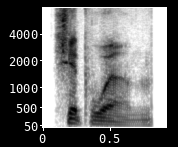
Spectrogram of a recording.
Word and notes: shipworm: British English

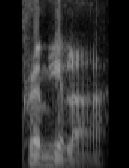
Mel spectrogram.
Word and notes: primula: British English

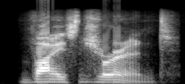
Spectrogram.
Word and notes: vicegerent: American English

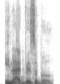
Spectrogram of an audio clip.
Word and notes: inadvisable: Indian

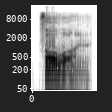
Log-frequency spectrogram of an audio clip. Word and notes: forewarn: British English

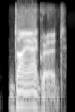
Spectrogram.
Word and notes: diagrid: British English

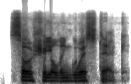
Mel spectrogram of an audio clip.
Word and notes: Sociolinguistic: American English

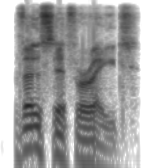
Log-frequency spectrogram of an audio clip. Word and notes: vociferate: British English

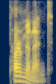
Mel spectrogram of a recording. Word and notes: permanent: American English

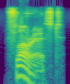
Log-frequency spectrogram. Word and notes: florist: British English

